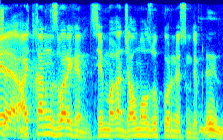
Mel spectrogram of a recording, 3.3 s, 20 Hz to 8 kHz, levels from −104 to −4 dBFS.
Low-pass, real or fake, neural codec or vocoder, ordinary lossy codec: 7.2 kHz; real; none; none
